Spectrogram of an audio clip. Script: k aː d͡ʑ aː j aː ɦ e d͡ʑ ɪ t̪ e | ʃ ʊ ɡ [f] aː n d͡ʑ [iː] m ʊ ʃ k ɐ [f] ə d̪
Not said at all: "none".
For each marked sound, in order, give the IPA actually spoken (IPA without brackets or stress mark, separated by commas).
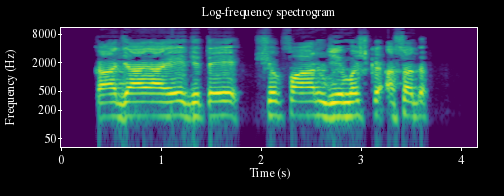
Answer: f, iː, s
